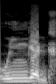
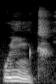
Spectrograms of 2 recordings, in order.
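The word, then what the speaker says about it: winged: উইং এর সাথে যখন ইডি যোগ করব তখন উচ্চারণ হবে উইঙ্গেড, নট উইংড।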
